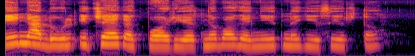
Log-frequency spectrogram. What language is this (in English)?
Kalenjin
